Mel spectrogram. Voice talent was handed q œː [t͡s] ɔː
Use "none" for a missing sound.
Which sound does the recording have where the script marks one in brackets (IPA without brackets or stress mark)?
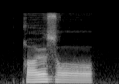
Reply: z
